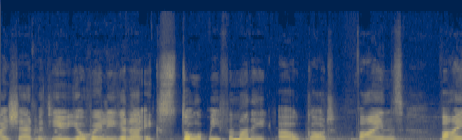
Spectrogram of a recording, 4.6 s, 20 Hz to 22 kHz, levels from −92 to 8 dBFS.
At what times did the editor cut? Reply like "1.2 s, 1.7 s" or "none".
1.4 s, 2.7 s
